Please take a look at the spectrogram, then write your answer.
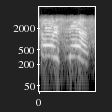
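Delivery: loud, high, laughing yells; laughing shout. Real, not acted. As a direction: burst out laughing and yelling. Friend slips, laughing shout.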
